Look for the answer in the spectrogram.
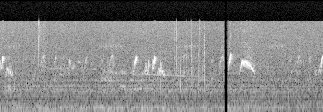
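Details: Red-whiskered bulbul at a fighting trap, with the decoy and a wild bird locked in a territorial duel. Scattered bright whistled notes lead to a louder arched, slurred phrase, then a brief click and soft background hiss.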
